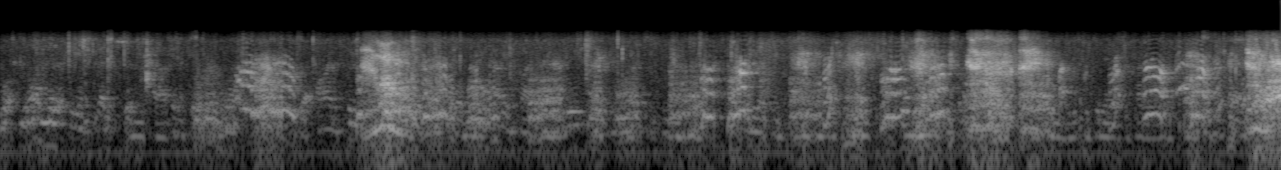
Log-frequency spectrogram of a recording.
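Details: Puppies three weeks and six days old, indoors, giving bursts of high, thin whimpers and short yips that rise and fall in clusters every second or two, with human voices talking over them throughout.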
